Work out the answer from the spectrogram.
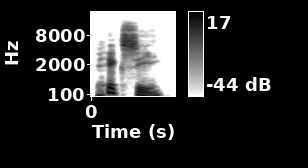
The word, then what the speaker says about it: PKCE: Let's zoom in on that first flow, because PKCE, pronounced Pixie, is what makes it safe to run on a phone or in a browser.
